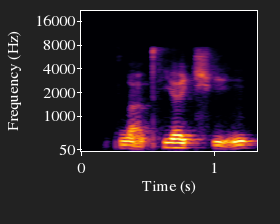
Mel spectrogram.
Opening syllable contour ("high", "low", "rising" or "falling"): low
